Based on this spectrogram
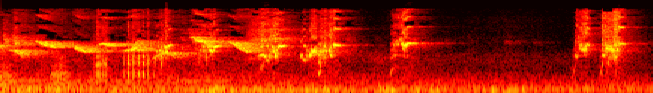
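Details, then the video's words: A young Javan myna chatters in a dense run of high, wavering whistles and rasping notes. A pause follows, then two short scratchy bursts. "Ocehan Jalak Kebo Muda Suara Asli Jalak Kebo Manggut Manggut Ngoceh Tanpa Henti"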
